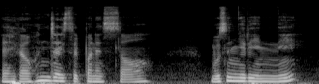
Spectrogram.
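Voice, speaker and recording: A worried older mother in a radio drama, read by a man, speaking in a gently reproachful way. She sounds calm but concerned. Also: medium pitch, normal speed, close to an everyday voice.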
